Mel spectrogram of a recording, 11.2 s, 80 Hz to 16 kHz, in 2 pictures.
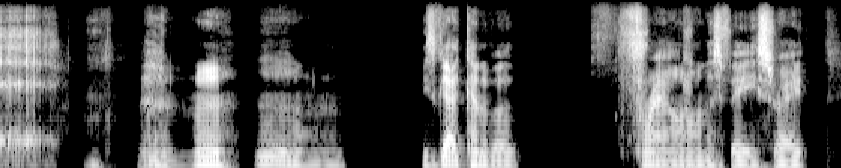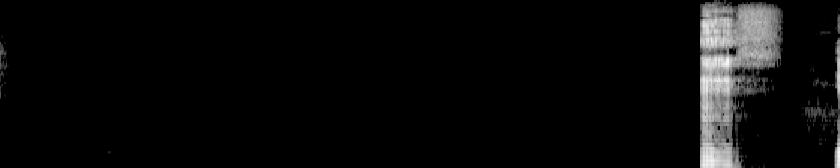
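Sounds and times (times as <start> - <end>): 
voice imitating soft snoring of a drunk man: 0.0 - 0.4, 10.3 - 10.7
speech: 0.9 - 3.6, 4.2 - 5.6, 10.3 - 10.6.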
